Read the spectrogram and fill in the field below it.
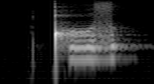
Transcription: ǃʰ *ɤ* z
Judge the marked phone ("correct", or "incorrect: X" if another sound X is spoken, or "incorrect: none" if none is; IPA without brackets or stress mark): correct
